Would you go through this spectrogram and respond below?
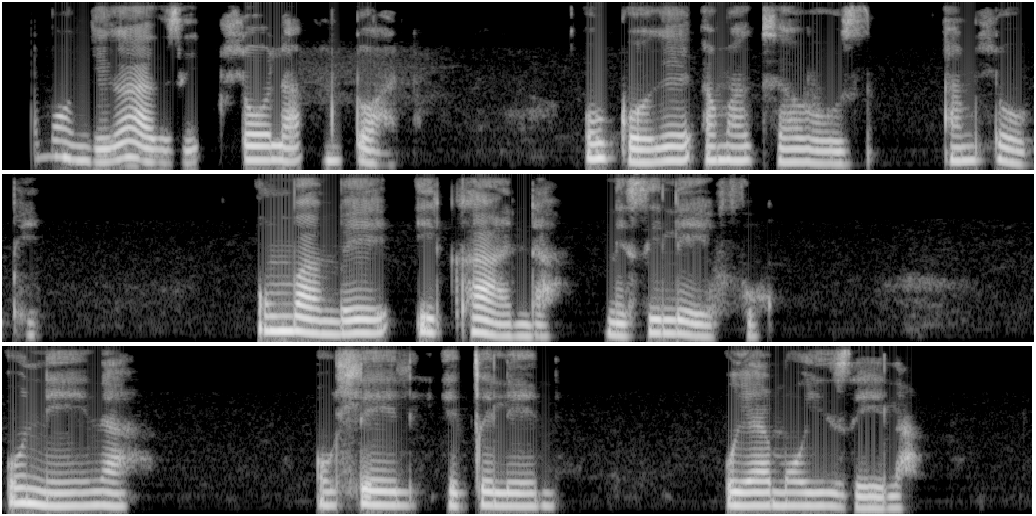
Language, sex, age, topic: North Ndebele, female, 25-35, health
